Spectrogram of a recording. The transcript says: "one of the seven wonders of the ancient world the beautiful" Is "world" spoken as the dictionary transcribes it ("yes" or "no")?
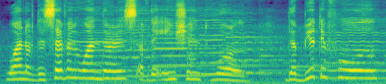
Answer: yes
